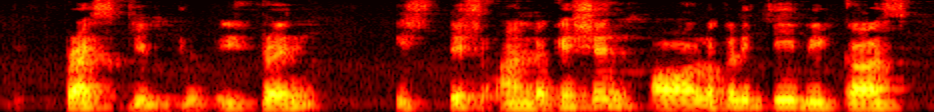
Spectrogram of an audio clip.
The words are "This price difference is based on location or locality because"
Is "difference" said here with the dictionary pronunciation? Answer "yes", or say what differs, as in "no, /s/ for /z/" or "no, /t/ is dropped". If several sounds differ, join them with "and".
no, /s/ is dropped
